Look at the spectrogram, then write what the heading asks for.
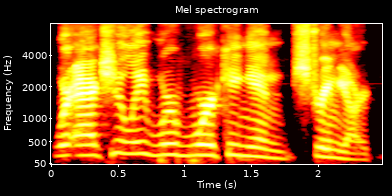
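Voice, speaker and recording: A man hosting a live stream, hoarse from a cold, talking plainly and reading out viewer questions. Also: high-pitched, animated, moderate pace, bright, forceful tone, no echo. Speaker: host. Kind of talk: casual live-stream talk.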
